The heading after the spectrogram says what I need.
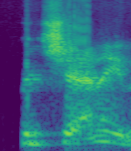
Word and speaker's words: Picheny: How do you pronounce that? Picheny? Picheny, that's right.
